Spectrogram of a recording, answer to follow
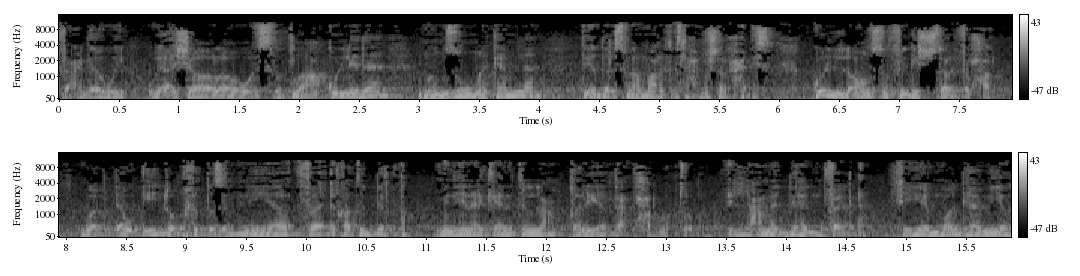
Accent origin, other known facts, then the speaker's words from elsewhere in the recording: Port Said, Port Said Governorate, Egypt; فلما تهجر من بورسعيد ورحنا عندنا في المنصورة ساحة عند أهله وكده، لكن البيتي بيتي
